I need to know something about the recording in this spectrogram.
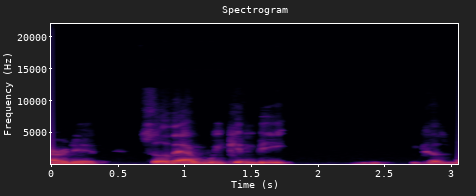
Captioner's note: voice scrambles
